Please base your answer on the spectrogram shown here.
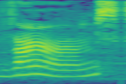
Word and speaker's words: Worms: fourth in 1122 in a German city called Verne's spelled like worms but pronounced worms a meeting is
